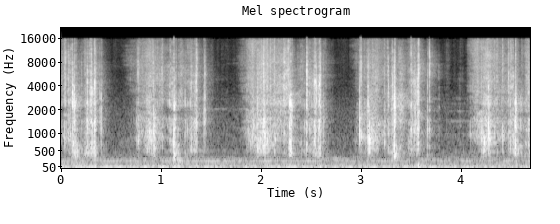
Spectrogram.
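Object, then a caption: Stack of paper banknotes. Fingertips flick and rub thin US $100 paper bills one by one from a stack fanned on a desk while counting them. Bright, crisp papery rustles and sharp snaps come in repeated bursts separated by brief quiet gaps, over a faint steady low hum.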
